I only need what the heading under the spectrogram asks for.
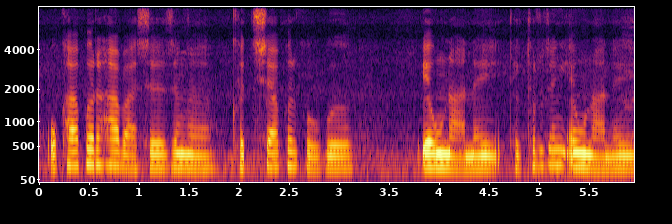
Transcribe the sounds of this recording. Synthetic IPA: ɔkʰapʰɯɾɦabasɯzɯŋɯkʰɯt̚sijapʰɯɾkʰɯwbɯ | ewnanɯjtʰek̚tʰɔɾzɯŋʔḛwnanɯj

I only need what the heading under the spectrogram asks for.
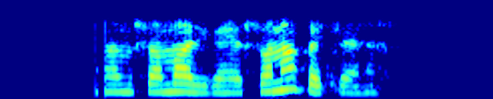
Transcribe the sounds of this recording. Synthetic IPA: ɦəmsəmad͡ʒɡə̃sonakəjt͡ʃeɦɛ̃

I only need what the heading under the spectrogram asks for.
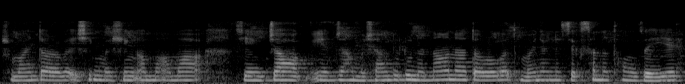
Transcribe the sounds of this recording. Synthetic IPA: sumajntawɾɐɡɐḭsiŋmɐisiŋɐmaːma | seŋt͡ʃak̚jend͡ʒaŋmɐsaŋdulunɐnanatɐwɾɐɡɐːdumajnojnɐseksɐnːɐtʰoŋzɐje

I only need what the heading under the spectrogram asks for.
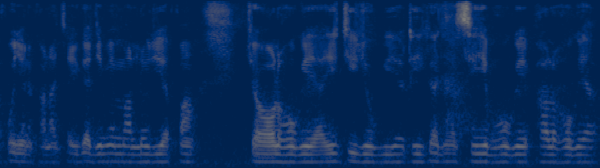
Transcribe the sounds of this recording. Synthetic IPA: po̰ːd͡ʒənkʰaːna̰ːt͡ʃa̰ːḭːd̪aːd͡ʒɪmẽmãːnloːd͡ʒiːaːpãːt͡ʃɔ̰ːlɦoːɡəja̰ːjeːt͡ʃiːzɦoːɡiːɛːʈʰiːkɦɛd͡ʒãːseːbɦoːɡəepʰəlɦoːɡɪjaː

